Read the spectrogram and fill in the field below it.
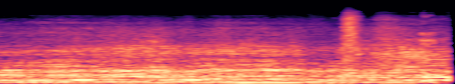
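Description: A loud, big motorbike engine roars, its deep droning rev holding steady for a couple of seconds with a brief higher whine near the end, no voices present.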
